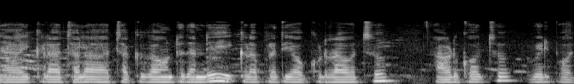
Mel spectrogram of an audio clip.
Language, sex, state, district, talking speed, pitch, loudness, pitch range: Telugu, male, Andhra Pradesh, Manyam, 115 wpm, 115 Hz, -16 LUFS, 115-120 Hz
